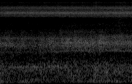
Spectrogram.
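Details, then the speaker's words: Ice bath chiller filter casing refilling with water via the red button after reconnection: steady, even high-pitched hiss of air escaping; normal, stops once the casing is full. "we're then going to fill the filter casing back up with water by again pressing this red button. I'll take my mic off. You can hear it hissing."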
